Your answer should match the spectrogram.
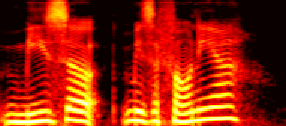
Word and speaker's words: misophonia: but this whole misophonia thing. Am I saying that right? – Oh, yes.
